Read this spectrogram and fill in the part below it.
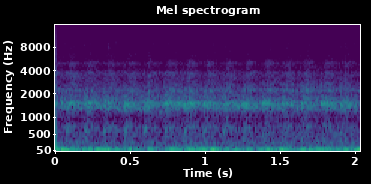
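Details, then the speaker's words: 2004 Kawasaki KVF 360 ATV, cold and still warming up: low, even putter at a slightly slow idle with no misses or knocks, no smoke, only steam; normal cold idle. "their idols finds a little bit slow right now cuz it's still warming up as you can see there's no smoke just steam"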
